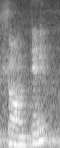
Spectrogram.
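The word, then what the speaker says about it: chanter: तो इसको हम प्रोनाउंस करेंगे शौंते, शौंते, शांते नहीं शौंते, ओके। शौं, क्योंकि एंड यहाँ एंड पे आ रहा है एक सिलेबल के, शौंते, ये हिंदी वाला शांते नहीं है, ये शौंते है, ओके ओके।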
